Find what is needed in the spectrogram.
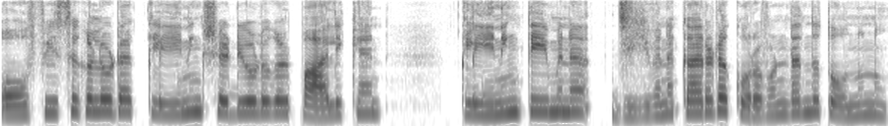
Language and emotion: Malayalam, fearful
